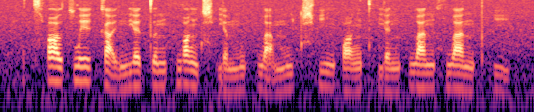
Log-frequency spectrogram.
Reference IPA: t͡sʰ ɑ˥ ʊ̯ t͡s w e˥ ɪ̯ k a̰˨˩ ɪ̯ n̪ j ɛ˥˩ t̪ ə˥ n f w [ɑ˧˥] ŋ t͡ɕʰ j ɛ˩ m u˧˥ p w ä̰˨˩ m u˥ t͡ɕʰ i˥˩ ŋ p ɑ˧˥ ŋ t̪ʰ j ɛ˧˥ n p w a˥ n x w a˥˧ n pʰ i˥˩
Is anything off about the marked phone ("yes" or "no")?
yes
